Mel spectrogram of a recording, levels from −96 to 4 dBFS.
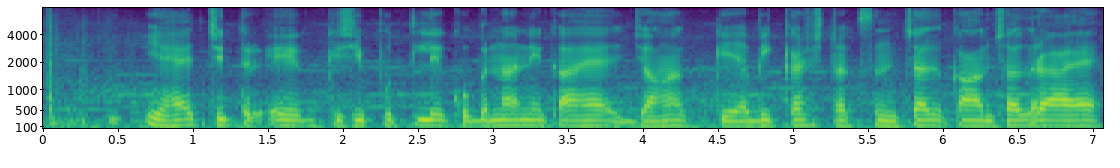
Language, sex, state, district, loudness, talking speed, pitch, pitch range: Hindi, male, Rajasthan, Bikaner, -15 LUFS, 155 wpm, 130 Hz, 125-130 Hz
